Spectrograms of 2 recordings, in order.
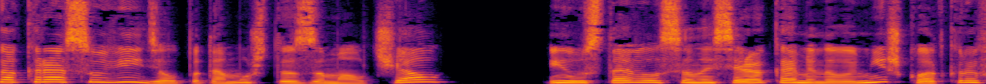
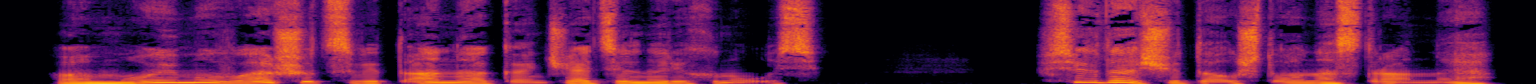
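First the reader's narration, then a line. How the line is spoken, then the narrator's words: Muttered. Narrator (Russian): пробормотал маг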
